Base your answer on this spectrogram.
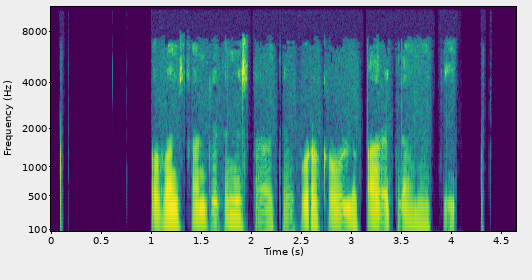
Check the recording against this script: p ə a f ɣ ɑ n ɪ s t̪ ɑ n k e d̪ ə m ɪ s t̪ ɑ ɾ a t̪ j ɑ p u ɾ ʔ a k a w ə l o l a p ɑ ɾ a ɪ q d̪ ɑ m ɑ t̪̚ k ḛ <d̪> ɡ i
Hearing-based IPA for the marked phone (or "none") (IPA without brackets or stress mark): none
